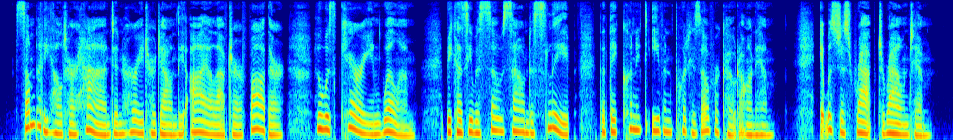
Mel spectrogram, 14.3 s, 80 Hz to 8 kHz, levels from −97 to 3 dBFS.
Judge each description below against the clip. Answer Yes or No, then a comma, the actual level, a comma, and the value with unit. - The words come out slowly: No, average, 160 wpm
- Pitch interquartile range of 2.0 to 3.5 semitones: No, average, 4.4 semitones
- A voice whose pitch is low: No, medium, 185 Hz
